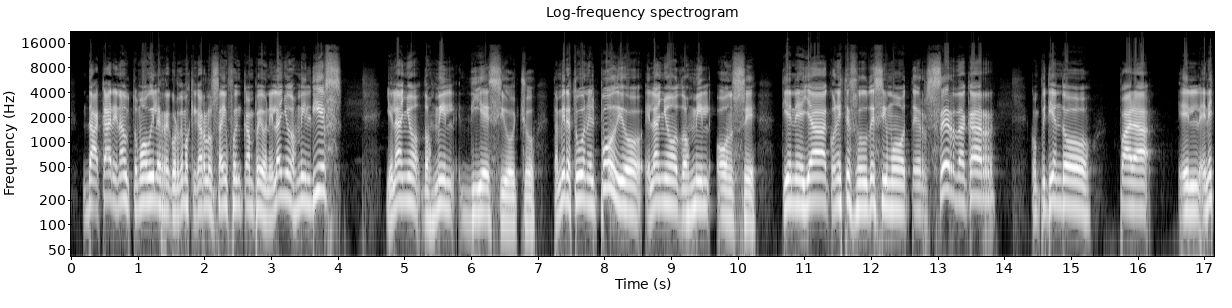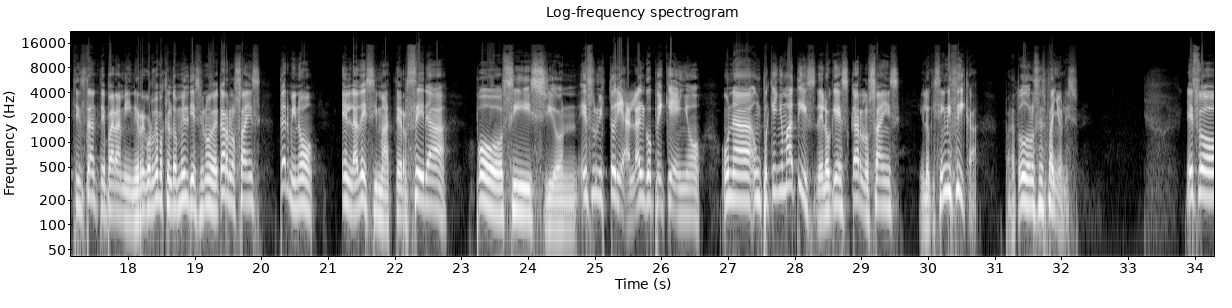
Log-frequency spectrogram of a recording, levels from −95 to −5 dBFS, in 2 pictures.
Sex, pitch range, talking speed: male, 160-210 Hz, 135 wpm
